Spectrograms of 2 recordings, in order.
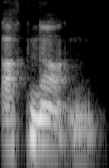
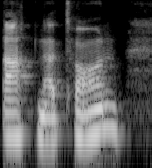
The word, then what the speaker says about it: Akhenaten: Uh, Now I'm going to give you the usual pronunciation of his name, which is not really the correct pronunciation, but he was no has been known as Akhenaten. The Egyptian, the original Egyptian name is Akhenaton, but for the purposes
